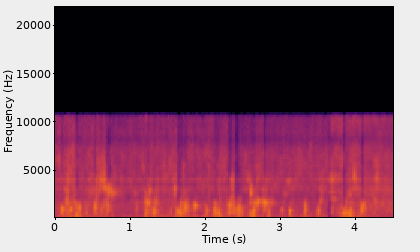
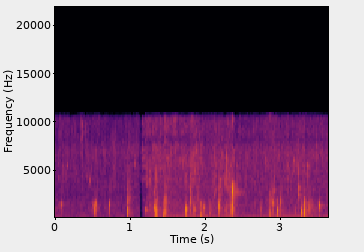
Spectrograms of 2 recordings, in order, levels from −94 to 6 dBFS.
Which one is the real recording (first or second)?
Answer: second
